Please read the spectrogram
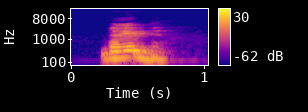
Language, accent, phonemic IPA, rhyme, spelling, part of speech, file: French, Canada, /bʁib/, -ib, bribe, noun, LL-Q150 (fra)-bribe.wav
- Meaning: 1. crumb (of bread) 2. scrap, bit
